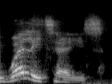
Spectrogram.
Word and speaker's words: velites: No, it should be wellites.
